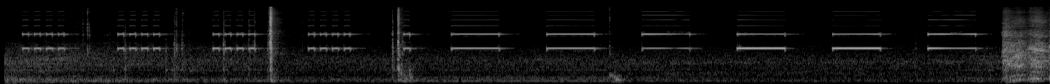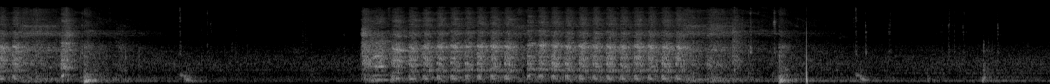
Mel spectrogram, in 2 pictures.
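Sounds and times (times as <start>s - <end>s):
car starter cranking engine: 10.0s - 12.5s, 14.1s - 19.3s.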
